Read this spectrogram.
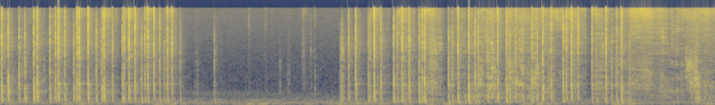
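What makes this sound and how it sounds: Fingertips and long nails tap and drum rapidly across the flat lid of a closed, hollow box-style case with a reddish mahogany wood-grain finish and metal latches at the front edge. The dry, short hollow knocks come in quick bursts, pause briefly for about two seconds near the start, then resume as steady tapping with a low background hum.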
